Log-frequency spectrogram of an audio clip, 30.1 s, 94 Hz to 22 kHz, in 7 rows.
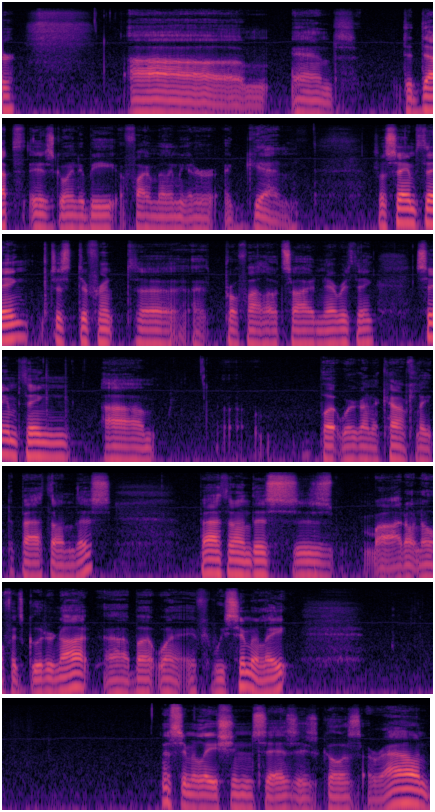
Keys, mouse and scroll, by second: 1.2-3.7 scroll up 10, 4.8-6.7 scroll down 1, 7.2-8.8 scroll up 5, 9.5-11.3 scroll up 4, 11.3-14.3 scroll up 5, 16.9 click, 18.8-21.9 middle drag, 23.5 click, 28.0-28.7 middle drag.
